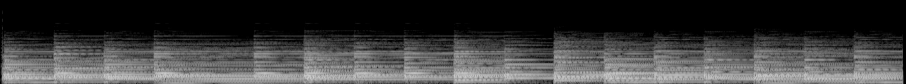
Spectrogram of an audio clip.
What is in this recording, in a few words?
Piano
